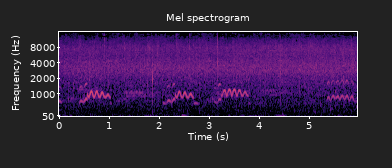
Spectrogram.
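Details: A loon repeats clear quavering tremolo phrases about every second and a half, each a wavering trill, rising slightly at the start, over soft rainfall at night.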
